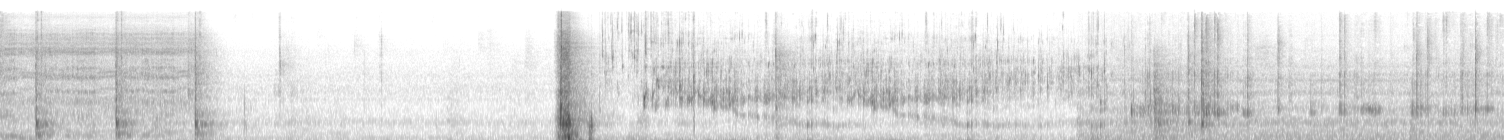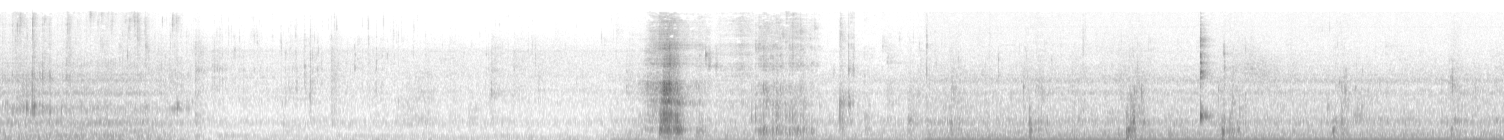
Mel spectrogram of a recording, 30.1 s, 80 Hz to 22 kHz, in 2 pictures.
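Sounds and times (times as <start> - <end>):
liquid pouring into cup: 6.0 - 19.4.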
